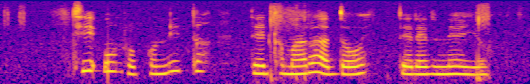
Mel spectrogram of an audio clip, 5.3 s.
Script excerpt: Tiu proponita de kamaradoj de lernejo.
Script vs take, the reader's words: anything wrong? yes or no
no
